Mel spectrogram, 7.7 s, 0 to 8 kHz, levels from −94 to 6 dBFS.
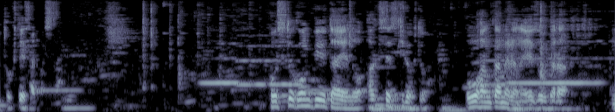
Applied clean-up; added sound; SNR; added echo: classical method Wiener filter.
